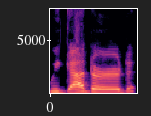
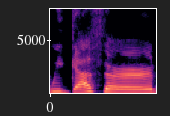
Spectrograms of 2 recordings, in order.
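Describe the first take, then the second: First: The th sound in gathered is hard. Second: The th sound in gathered is soft. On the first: The speaker calls it wrong. "dice we gathered" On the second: The speaker calls it right. "La T H tiene que ser más suave"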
